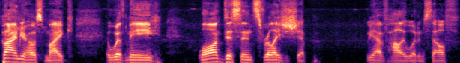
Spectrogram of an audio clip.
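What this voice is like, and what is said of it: Sore, rough throaty voice. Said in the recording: “I'm a little under the weather. I have a sore throat, so if I sound kind of weird”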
